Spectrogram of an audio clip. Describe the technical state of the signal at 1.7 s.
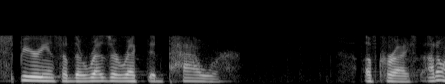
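At 1.7 s the speech is intact, with no dropout, click or distortion, only the narrow telephone-band sound of the call codec, which leaves nothing above 4 kHz.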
